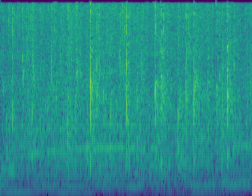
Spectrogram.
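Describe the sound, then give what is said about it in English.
A church audience claps their hands, scattered claps landing in a loose, steady beat over sustained tones and a low hum. “Oh, clap your hands for this book.”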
